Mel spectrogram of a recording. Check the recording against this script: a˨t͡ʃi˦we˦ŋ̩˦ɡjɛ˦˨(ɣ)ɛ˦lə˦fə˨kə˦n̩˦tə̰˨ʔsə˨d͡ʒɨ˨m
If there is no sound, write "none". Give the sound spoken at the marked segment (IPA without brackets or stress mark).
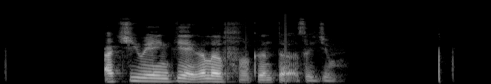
ɣ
